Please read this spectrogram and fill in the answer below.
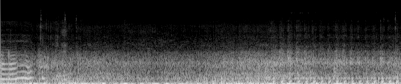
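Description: Royal Enfield Meteor 350's single-cylinder engine running under way, with a steady low beat of firing pulses that grows plainer in the second half, over wind and road noise.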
